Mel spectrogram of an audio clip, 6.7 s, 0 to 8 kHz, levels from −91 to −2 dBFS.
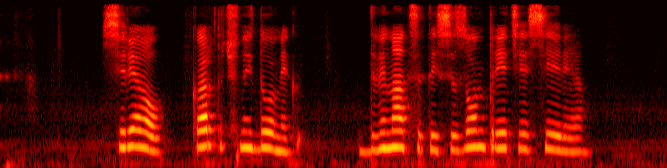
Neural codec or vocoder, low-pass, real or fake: autoencoder, 48 kHz, 32 numbers a frame, DAC-VAE, trained on Japanese speech; 7.2 kHz; fake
